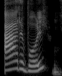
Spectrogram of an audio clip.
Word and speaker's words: árbol: So, for example, árbol, tree, has an accent. And the reason for that is because it ends in L, then quite often words that end in L will have their accent on the last syllable. They will be aguda, like natural.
